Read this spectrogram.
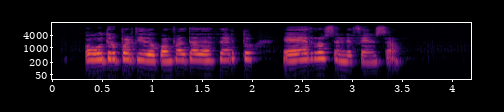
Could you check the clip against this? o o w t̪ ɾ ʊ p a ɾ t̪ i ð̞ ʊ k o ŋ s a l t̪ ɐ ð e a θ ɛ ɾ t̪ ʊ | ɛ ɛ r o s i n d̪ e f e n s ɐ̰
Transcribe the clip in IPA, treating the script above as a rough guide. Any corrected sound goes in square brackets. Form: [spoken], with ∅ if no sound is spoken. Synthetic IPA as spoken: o o w t̪ ɾ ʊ p a ɾ t̪ i ð̞ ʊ k o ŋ [f] a l t̪ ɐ ð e a θ ɛ ɾ t̪ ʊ | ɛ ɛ r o s [e] n d̪ e f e n s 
